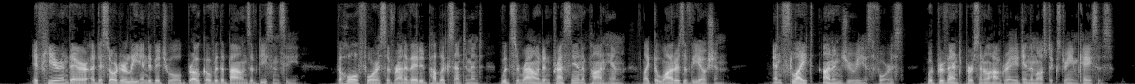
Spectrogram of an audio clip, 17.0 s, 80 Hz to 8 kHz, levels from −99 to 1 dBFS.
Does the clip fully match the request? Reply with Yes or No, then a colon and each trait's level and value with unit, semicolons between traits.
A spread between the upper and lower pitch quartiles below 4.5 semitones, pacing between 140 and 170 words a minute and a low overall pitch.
Yes: average, 4.0 semitones; average, 160 wpm; low, 100 Hz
